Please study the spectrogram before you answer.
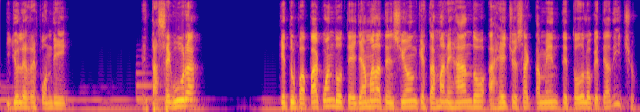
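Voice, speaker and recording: A middle-aged man with a Venezuelan accent delivers a Sunday sermon in church, his voice high-pitched and bright. He tells stories with animated, acted-out quotes. Faint music sits behind him. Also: moderate pace. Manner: animated storytelling, acts out shouted quotes. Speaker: pastor.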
